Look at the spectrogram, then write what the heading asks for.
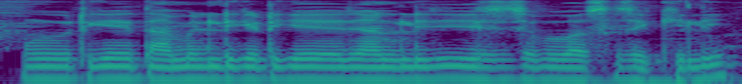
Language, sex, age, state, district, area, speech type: Odia, male, 60+, Odisha, Kendujhar, urban, spontaneous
